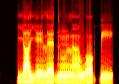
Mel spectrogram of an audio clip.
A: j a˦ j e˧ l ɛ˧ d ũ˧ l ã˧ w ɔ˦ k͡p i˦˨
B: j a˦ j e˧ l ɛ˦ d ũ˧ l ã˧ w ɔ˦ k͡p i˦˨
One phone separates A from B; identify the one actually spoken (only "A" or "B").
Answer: B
